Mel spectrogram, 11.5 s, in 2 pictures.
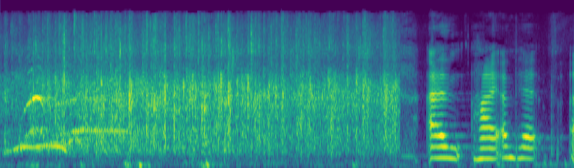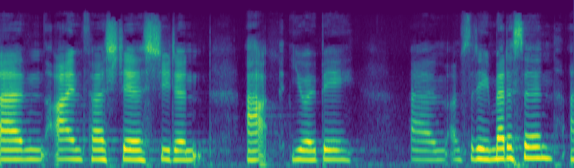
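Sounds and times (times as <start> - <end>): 
audience applause: 0.0 - 4.0
speech: 4.3 - 11.4.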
